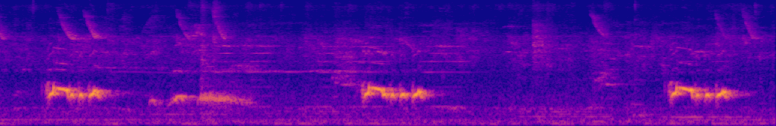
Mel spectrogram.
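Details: Zebra dove song in the tumpang sari style. Three loud trilled coo phrases arrive about every three seconds, with a softer, lower coo between them. Faint high chirping from other birds fills the background.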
